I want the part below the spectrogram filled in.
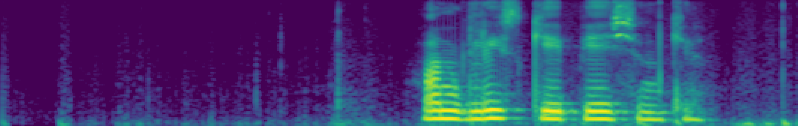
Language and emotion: Russian, neutral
